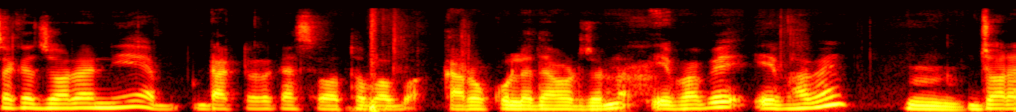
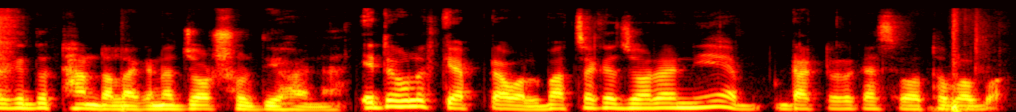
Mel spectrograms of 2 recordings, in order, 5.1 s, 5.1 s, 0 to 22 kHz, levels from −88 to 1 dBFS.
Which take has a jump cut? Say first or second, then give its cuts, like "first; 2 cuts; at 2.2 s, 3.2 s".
second; 1 cut; at 1.6 s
